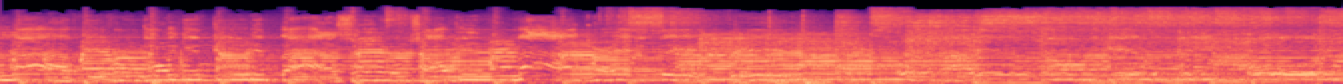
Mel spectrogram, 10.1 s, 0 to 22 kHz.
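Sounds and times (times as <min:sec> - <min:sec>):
drums: 0:00.0 - 0:10.0
electric guitar: 0:00.0 - 0:10.0.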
